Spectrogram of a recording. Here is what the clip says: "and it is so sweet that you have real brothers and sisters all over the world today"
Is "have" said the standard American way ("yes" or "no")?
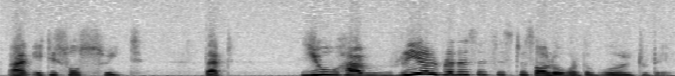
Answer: yes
